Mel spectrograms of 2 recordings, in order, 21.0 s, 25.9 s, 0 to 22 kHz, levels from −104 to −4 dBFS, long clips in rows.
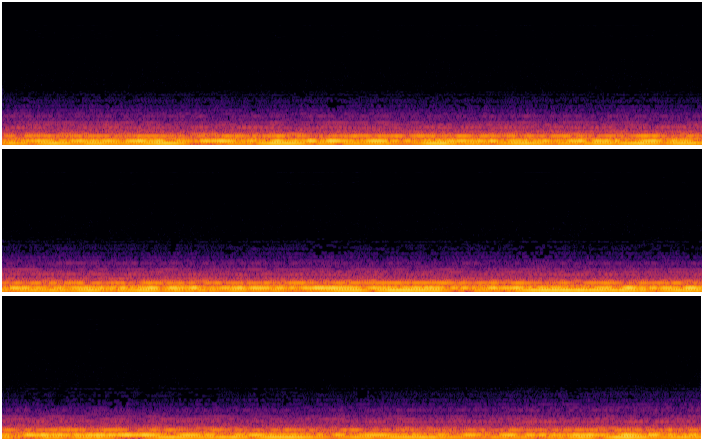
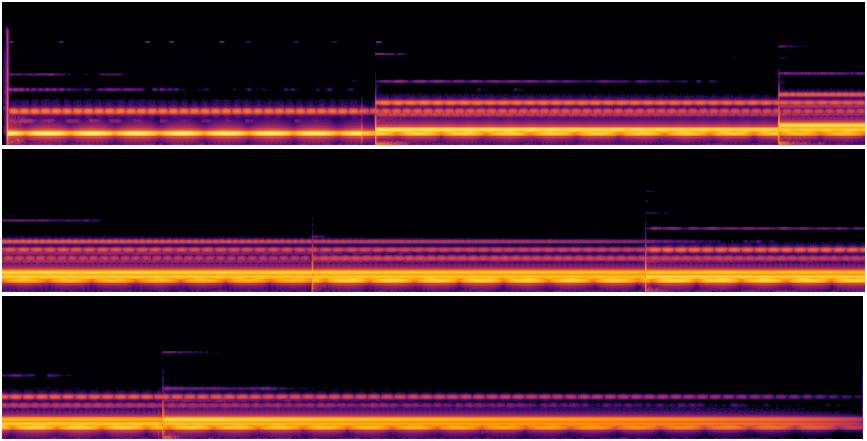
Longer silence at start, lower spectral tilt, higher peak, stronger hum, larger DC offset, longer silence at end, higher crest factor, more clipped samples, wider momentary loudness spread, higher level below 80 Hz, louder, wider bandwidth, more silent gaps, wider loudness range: about the same, 0 s vs 0.05 s; first, -16.5 dB/octave vs -9 dB/octave; second, -10 dBFS vs -6 dBFS; neither; neither; second, 0 s vs 0.45 s; about the same, 12 dB vs 10 dB; neither; second, 5 LU vs 9 LU; first, -26 dBFS vs -60 dBFS; second, -24 LUFS vs -16 LUFS; second, 0.9 kHz vs 1.6 kHz; neither; second, 3 LU vs 7 LU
